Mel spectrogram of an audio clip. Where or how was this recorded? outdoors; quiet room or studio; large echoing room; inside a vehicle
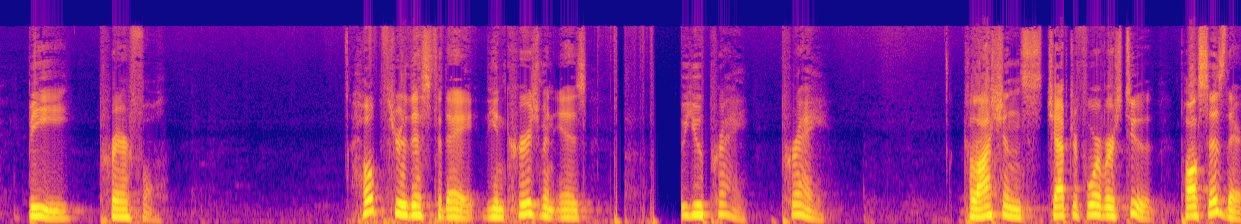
large echoing room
